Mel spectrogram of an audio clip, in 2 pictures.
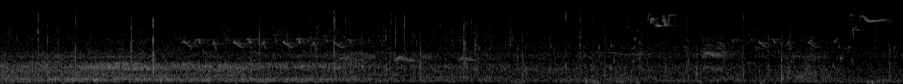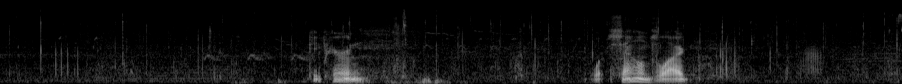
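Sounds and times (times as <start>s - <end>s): faint scattered ticks: 0.0s - 18.0s
light rain falling: 0.0s - 18.0s
small bird chirping: 1.3s - 15.4s.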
